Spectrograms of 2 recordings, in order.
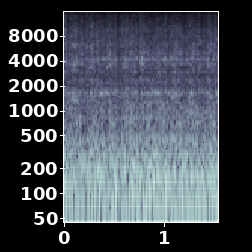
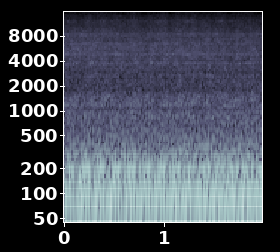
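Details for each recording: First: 1967 Plymouth Fury III 383 V8 at its first start in about 15 years: loud, lumpy idle with raw, blatty exhaust and uneven puffing, smoke and burning-dust smell; exhaust leaking through a holed muffler. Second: 1967 Plymouth Fury III V8 (383) at its first start in 15 years, after a new fuel pump and oil change, needing a little gas to catch; it settles into a smooth, even low idle rumble with no misses, knocks or ticks.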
